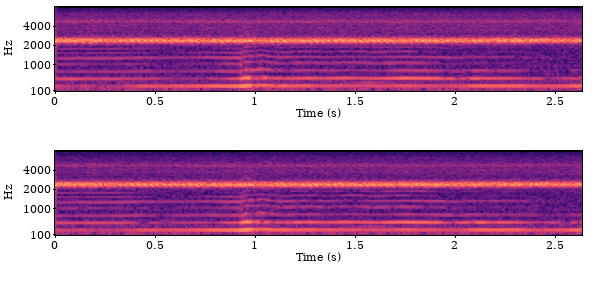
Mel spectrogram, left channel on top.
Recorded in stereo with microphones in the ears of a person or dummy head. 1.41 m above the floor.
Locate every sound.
0.0 s an insect: 5° left (ahead or behind), 0.9 m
